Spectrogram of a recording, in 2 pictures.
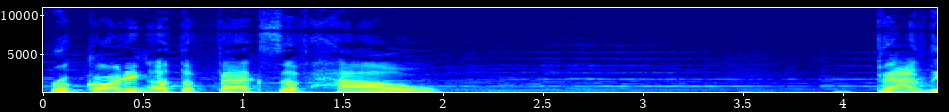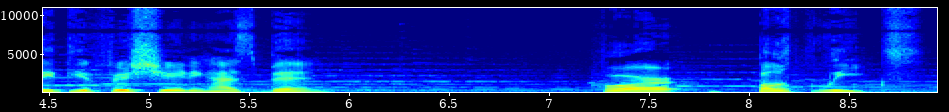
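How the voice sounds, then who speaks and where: A man's voice: high-pitched, slow pace, pauses often. A man streaming a game and giving a casual, blunt, sweary rant with emphatic opinions. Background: game music.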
